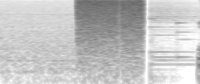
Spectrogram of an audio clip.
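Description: Faint hiss, then a loud burst of static about three-quarters of a second in, lasting under a second and cutting off abruptly: a TV-static glitch effect marking a cut in the edit.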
